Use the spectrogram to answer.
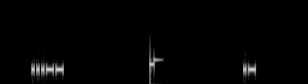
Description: Morse code, heard as a keyed tone, about 48 wpm, 700 Hz. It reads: 3 A
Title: Single Character (Letter:Number:Punctuation:Prosign) 50wpm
